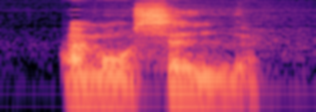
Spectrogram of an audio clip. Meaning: second-person singular present indicative/subjunctive of amonceler
- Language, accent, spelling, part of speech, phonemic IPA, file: French, Canada, amoncelles, verb, /a.mɔ̃.sɛl/, LL-Q150 (fra)-amoncelles.wav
